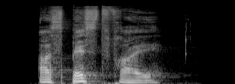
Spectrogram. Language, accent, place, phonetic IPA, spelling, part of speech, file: German, Germany, Berlin, [asˈbɛstˌfʁaɪ̯], asbestfrei, adjective, De-asbestfrei.ogg
- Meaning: asbestos-free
